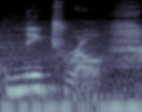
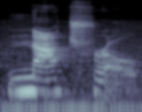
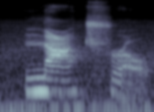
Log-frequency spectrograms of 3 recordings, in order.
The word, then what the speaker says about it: natural: І логічно ми думаємо, що натуральний, ну, тобто природній, натуральний в нас буде natural, але це є груба помилочка у вимові, тому що це слово в нас буде читатися як natural. Natural. Just natural.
